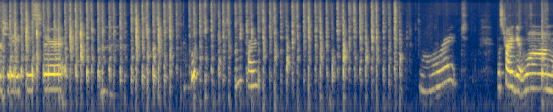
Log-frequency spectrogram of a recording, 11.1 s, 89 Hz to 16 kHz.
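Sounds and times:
cards being shuffled: 0.0 - 8.3.

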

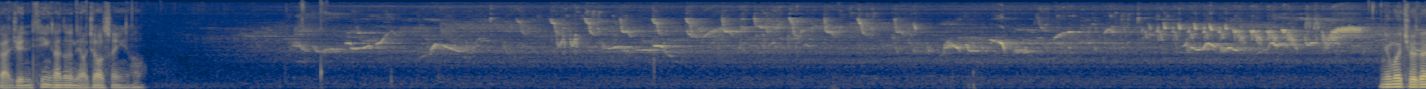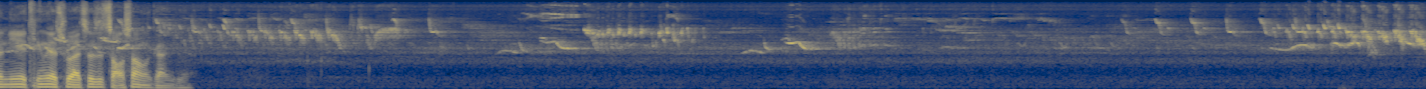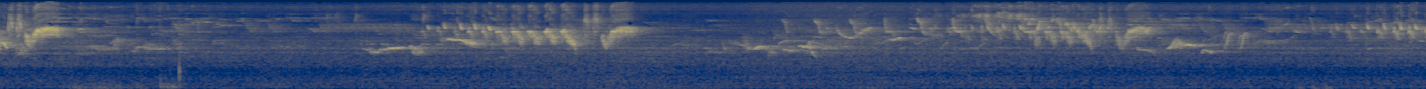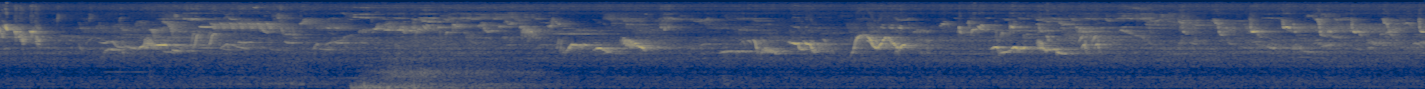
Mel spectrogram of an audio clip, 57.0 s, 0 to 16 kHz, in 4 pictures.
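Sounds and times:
songbirds singing and chirping: 0.0 - 57.0
faint steady hiss: 45.0 - 50.1.

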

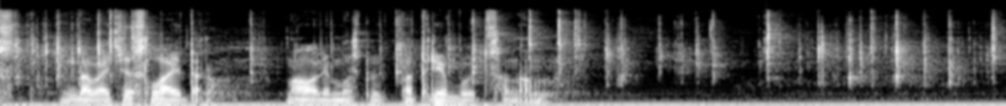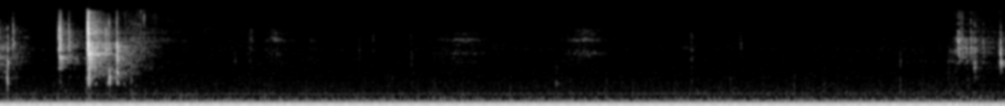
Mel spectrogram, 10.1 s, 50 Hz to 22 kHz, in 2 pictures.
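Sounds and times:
keyboard typing: 0.0 - 5.8.

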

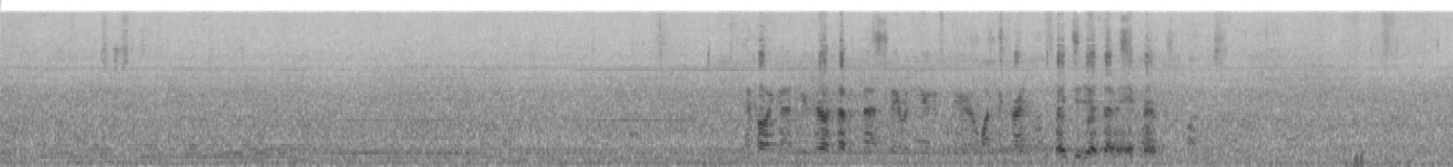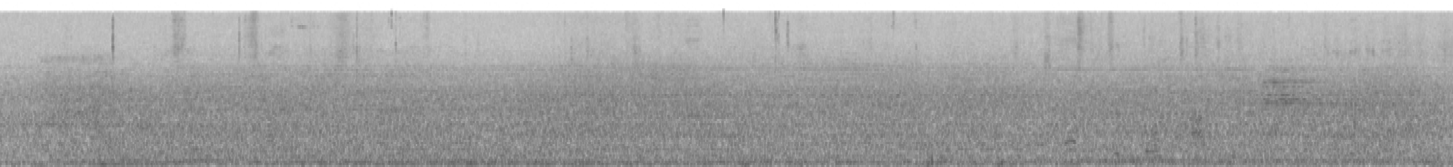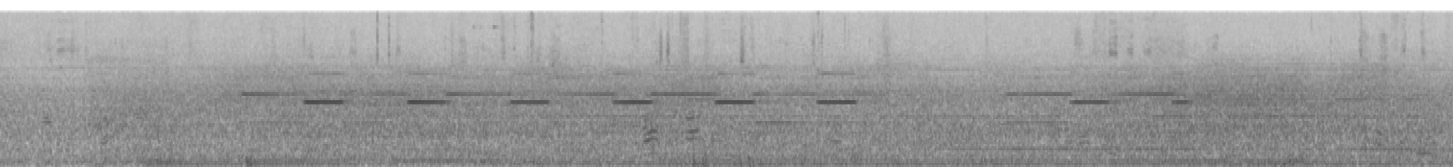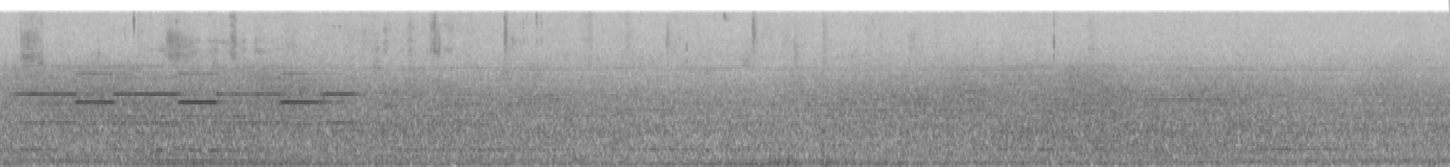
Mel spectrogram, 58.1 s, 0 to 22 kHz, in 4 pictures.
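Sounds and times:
diesel engine humming: 0.0 - 58.0
two-tone electronic warning beeper: 6.9 - 12.0, 31.1 - 50.2.

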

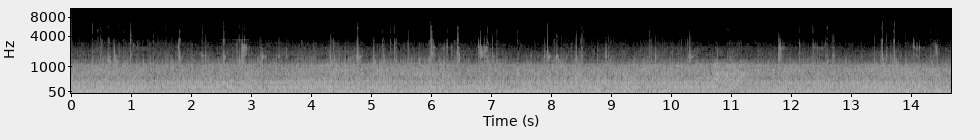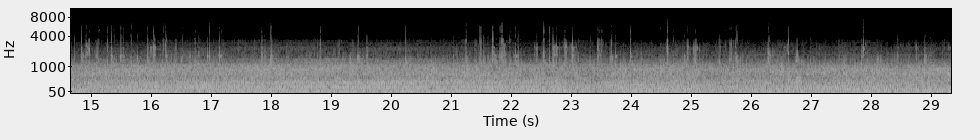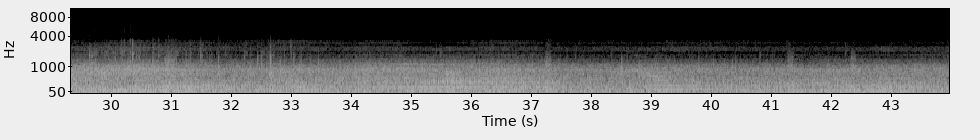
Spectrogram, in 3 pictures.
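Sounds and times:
engine hum: 0.0 - 43.9
tyre and wind rumble: 0.0 - 43.9
sharp ticks: 21.0 - 32.8.

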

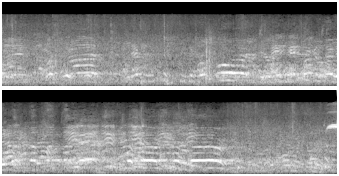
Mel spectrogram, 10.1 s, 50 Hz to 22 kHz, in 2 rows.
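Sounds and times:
people calling out and chattering: 0.0 - 10.0.

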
